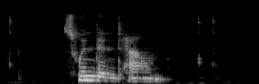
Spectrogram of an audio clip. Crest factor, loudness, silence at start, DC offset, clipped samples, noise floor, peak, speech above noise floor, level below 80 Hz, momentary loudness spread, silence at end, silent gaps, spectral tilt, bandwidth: 20 dB; -22 LUFS; 0.65 s; under 0.1%; under 0.1%; -66 dBFS; -6 dBFS; 45 dB; -66 dBFS; 15 LU; 0.95 s; none; -6 dB/octave; 11 kHz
